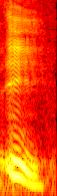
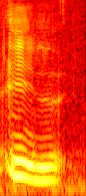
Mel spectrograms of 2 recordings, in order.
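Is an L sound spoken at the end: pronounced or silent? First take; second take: silent; pronounced. First: The word ends without any L sound. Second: The word ends with an audible L sound. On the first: This is how it was said in an earlier generation. The speaker calls it wrong. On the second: This is how it was expected in school. The speaker calls it right.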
